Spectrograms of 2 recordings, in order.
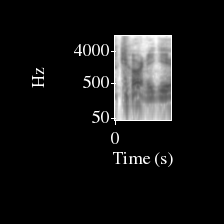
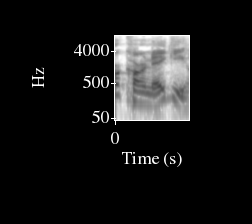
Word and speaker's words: Carnegie: Well, lots of people pronounce it Carnegie, and lots of people, including the announcers on NPR, pronounce it Carnegie. And both sides believe that they are right and will be very, very cross with you if you disagree with them on pronunciation.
